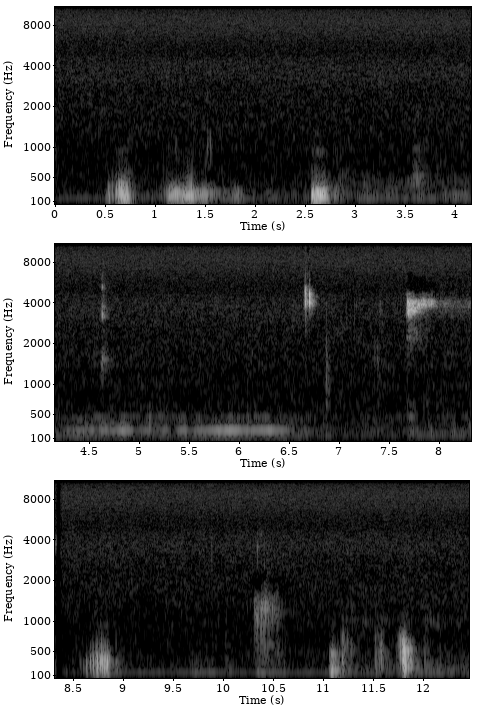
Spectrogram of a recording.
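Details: A loud stomach growling, recorded on an iPhone with no ASMR microphone: irregular low gurgling rumbles and squelches from the belly, separated by quiet gaps; ordinary bowel sounds (borborygmi).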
